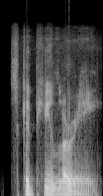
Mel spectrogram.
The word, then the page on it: scapulary: American English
